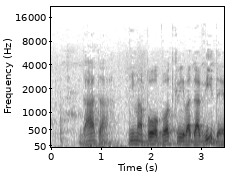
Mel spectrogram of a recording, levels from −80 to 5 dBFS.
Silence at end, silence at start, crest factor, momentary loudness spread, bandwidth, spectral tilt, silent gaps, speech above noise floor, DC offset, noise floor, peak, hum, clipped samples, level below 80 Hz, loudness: 0 s; 0.2 s; 18 dB; 16 LU; 12 kHz; -8 dB/octave; none; 24 dB; under 0.1%; -41 dBFS; -2 dBFS; none; under 0.1%; -40 dBFS; -18 LUFS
